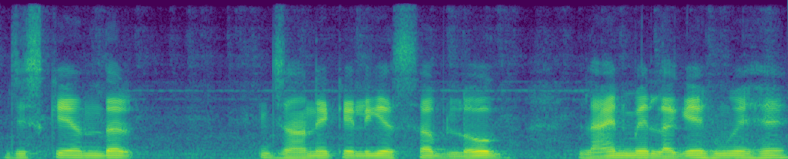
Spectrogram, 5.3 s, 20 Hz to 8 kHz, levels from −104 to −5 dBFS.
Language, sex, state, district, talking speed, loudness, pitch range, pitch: Hindi, female, Bihar, Araria, 135 wpm, -19 LUFS, 100-110 Hz, 105 Hz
